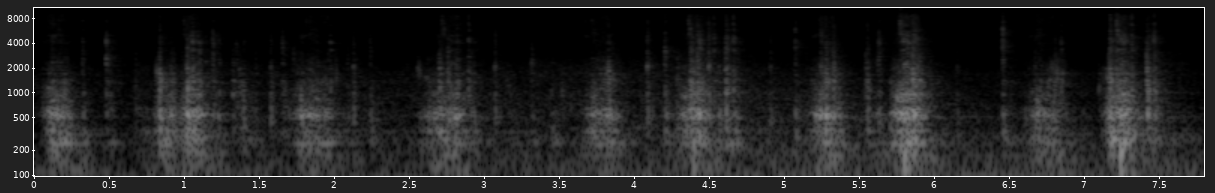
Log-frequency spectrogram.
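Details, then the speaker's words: Aprilia RS4 50cc motorcycle engine, spark plug out, turned by hand through the ignition cover: slow uneven scraping clunks as it drags and seizes up again; came in for a leak, full engine rebuild needed, cause not yet confirmed. "donc comme on a pu le voir le moteur s'est rebloqué"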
